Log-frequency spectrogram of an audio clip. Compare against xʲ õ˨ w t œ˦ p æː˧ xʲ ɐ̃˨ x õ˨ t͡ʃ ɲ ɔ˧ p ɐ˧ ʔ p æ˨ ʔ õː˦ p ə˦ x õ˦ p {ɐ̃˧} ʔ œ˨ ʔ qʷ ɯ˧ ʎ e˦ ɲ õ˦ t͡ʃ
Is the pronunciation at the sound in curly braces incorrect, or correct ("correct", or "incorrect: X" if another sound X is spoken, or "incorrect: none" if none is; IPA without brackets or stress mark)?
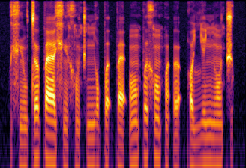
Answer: incorrect: ɐ̃˨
